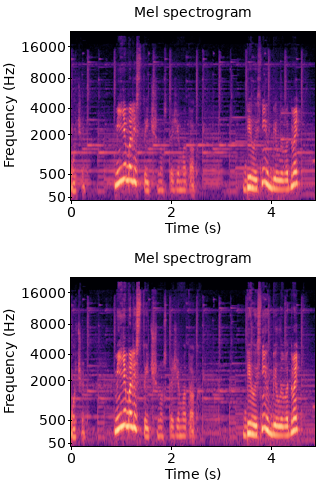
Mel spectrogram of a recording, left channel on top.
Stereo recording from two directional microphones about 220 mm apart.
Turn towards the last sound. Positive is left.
turn(degrees=-25)  # may be behind; listen again after turning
